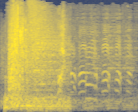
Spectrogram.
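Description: Cartoon sound effects: a loud rushing whoosh for about a second, then a run of short chirping tones that rise and fall quickly.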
